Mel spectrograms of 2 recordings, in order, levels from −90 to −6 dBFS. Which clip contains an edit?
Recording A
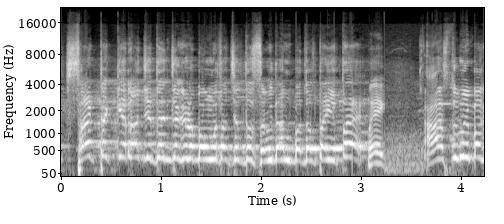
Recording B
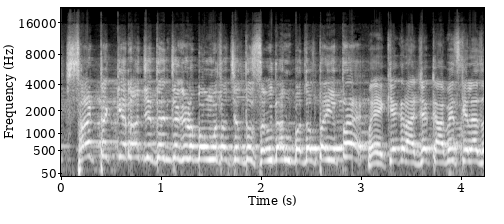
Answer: A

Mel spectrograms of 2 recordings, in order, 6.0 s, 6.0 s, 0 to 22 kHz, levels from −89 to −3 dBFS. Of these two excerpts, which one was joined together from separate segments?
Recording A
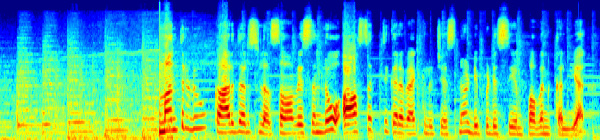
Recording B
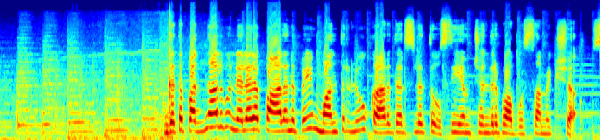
B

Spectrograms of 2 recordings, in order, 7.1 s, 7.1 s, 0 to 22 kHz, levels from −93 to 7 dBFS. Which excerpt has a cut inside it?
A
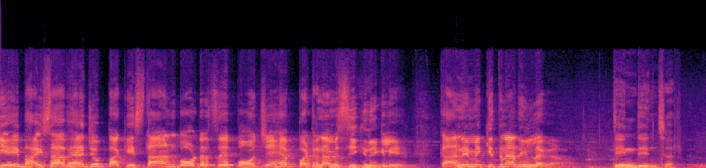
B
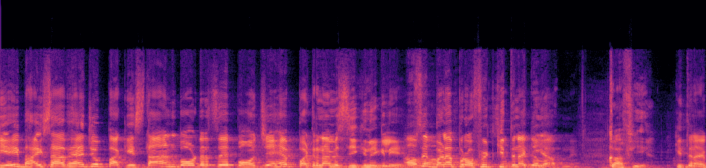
B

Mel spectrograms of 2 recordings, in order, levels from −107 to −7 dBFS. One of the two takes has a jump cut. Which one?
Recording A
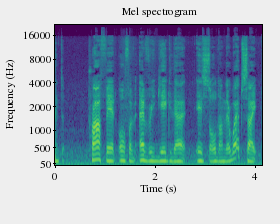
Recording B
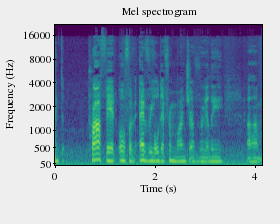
A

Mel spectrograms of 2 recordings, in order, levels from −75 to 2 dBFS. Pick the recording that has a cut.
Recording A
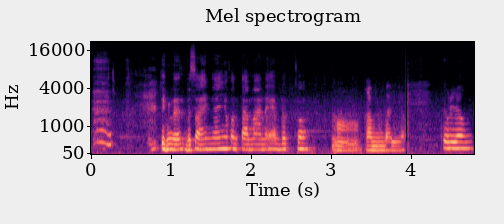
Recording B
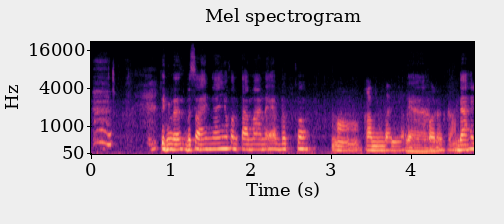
A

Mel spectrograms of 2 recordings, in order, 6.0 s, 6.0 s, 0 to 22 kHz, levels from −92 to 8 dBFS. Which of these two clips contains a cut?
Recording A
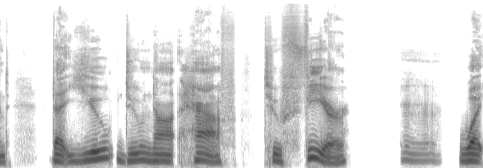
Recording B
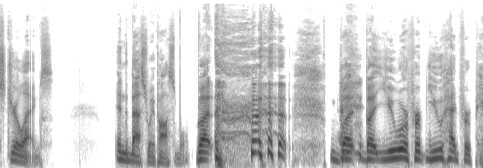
B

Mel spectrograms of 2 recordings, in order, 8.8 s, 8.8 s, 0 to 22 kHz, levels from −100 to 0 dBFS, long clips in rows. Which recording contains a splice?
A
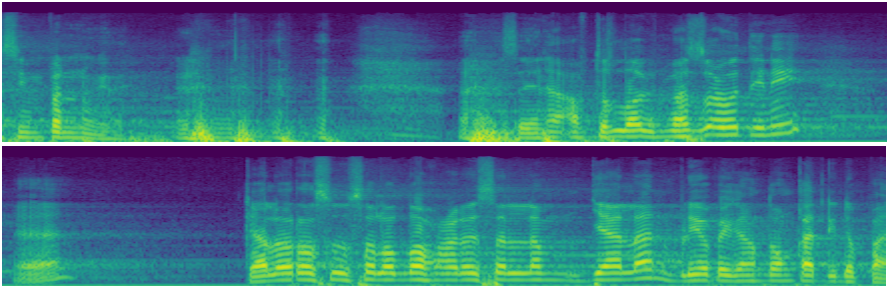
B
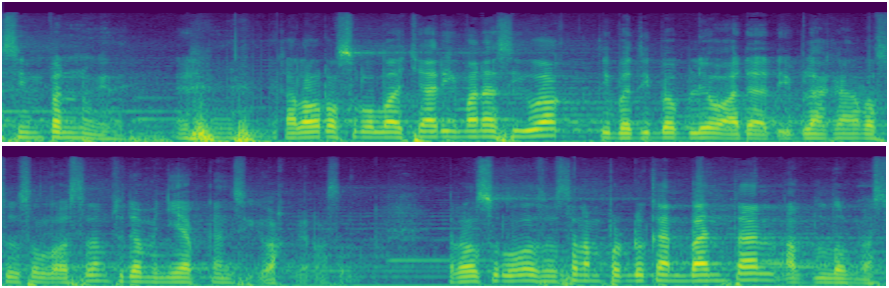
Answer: B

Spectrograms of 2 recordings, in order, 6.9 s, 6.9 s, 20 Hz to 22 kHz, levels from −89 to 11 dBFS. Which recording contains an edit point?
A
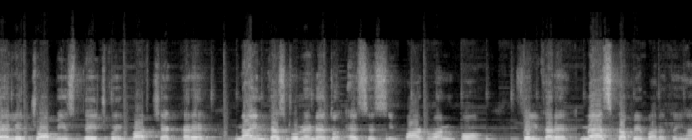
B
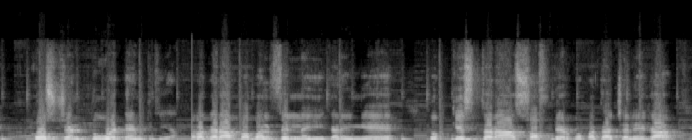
A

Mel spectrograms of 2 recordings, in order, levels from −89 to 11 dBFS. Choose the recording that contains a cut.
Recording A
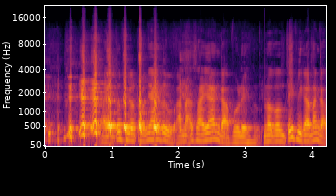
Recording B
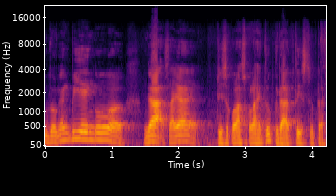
A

